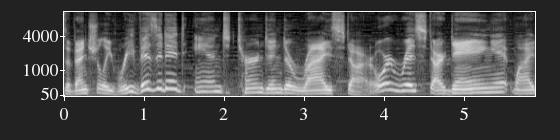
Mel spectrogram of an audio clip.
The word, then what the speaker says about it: Ristar: But I finally decided I wanted to just call it Ryar because it sounds like Rising Star and that makes me feel good.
